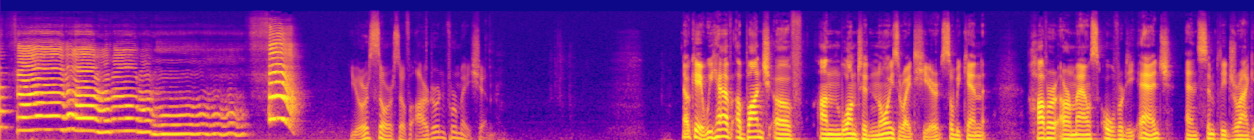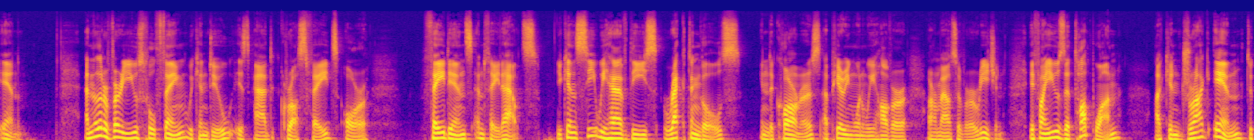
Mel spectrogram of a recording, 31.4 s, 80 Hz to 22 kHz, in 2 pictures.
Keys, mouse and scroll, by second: 6.1 click, 7.1 space, 10.0 click, 10.8 click, 11.7 click, 14.2-17.6 drag, 29.4-31.3 drag.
